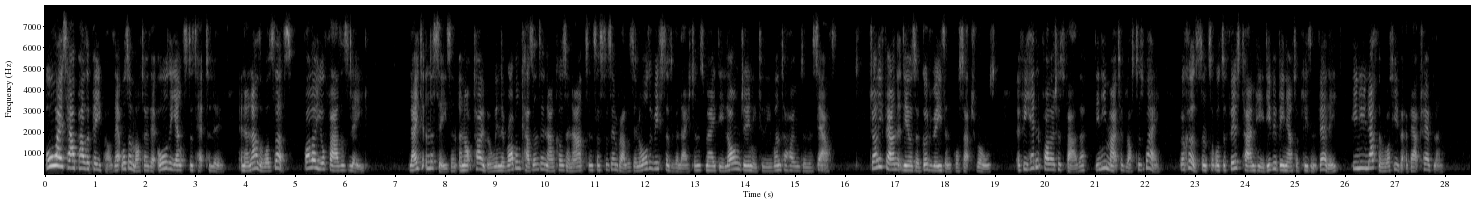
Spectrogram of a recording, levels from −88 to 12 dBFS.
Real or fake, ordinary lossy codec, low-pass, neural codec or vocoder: real; Opus, 24 kbps; 7.2 kHz; none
